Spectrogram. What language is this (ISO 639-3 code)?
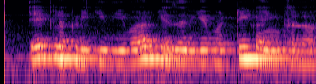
urd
